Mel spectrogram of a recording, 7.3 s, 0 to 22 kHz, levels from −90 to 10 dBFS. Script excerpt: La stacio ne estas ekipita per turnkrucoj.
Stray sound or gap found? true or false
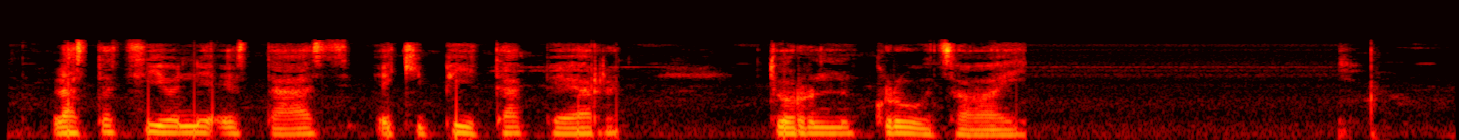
false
